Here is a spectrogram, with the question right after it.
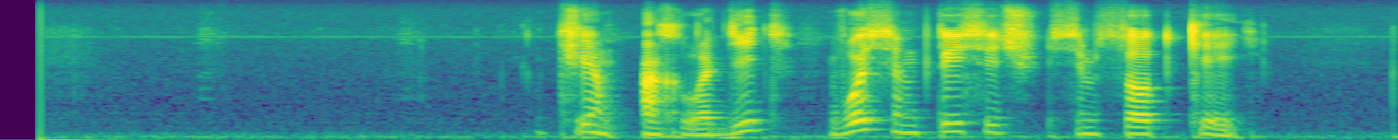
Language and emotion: Russian, neutral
